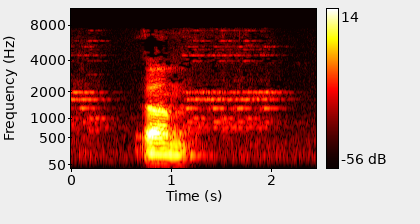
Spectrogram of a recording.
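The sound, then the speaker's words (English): A mobile phone ringtone sounds faintly during a Bible talk as thin, steady electronic tones, with a short louder burst partway through. “is that my phone? Is that this thing?”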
